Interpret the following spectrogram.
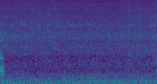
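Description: Steady low rumble of outdoor background noise with an engine-like hum, typical of traffic.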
